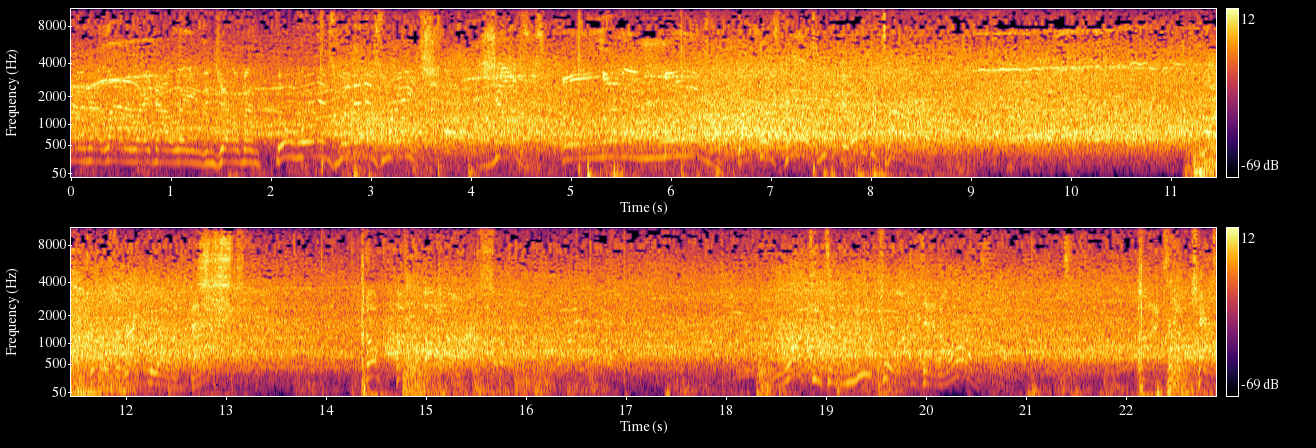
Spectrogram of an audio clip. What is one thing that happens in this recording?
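A large crowd cheers and roars loudly in an echoing arena.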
